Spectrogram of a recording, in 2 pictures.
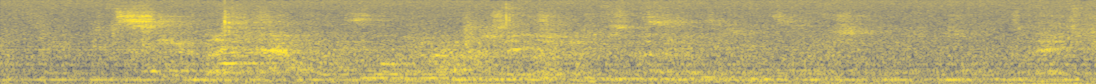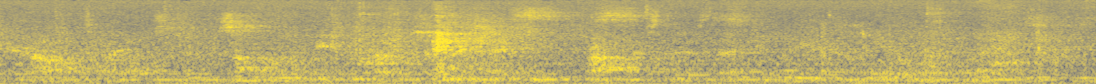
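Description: Several men chat quietly at a distance in a large room.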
